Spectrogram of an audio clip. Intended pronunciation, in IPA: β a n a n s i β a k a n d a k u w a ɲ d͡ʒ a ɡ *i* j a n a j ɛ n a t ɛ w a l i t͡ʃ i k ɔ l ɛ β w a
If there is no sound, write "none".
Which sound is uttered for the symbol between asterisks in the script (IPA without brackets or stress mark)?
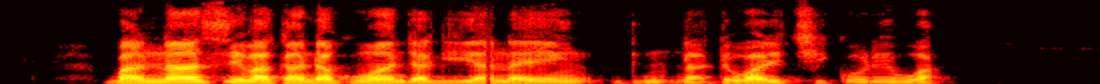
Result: i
